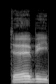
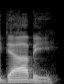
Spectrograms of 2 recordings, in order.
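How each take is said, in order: First: Derby said as "DUR-bee"; Derby as spelt, first syllable like "fur"; "DUR-bee" pronunciation. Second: Derby said as "DAR-bee"; Derby rhyming with Barbie; "DAR-bee" pronunciation. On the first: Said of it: "W A they call it Derby". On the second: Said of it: "it was a Derby". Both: Shown as a demonstration.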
